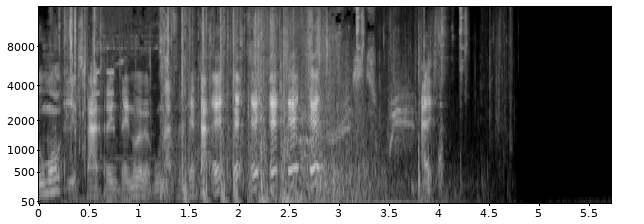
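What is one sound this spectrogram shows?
A young man talks excitedly through a headset microphone.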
